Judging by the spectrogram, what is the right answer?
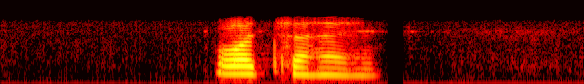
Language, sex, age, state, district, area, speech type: Santali, female, 18-30, West Bengal, Bankura, rural, conversation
